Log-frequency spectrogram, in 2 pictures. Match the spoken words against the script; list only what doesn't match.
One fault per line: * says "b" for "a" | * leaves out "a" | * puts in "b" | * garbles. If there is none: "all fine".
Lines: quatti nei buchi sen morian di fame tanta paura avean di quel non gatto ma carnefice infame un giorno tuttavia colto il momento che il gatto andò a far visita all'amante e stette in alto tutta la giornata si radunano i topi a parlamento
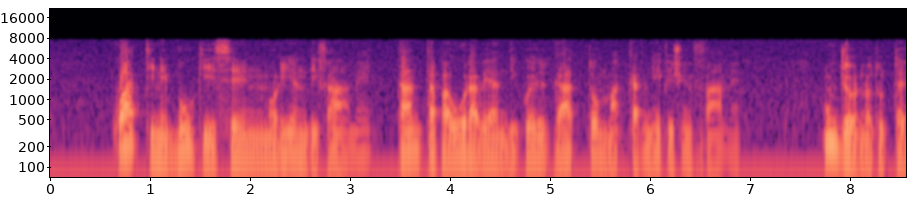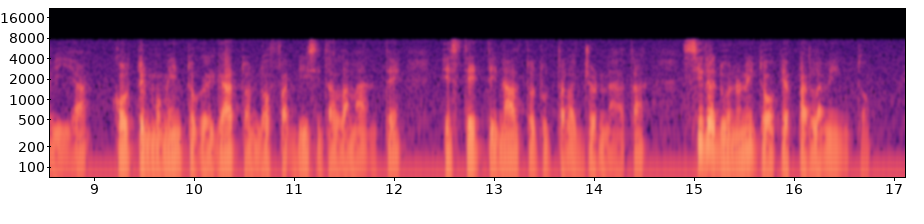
* leaves out "non"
